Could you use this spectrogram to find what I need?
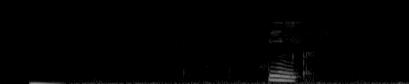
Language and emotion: Russian, neutral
